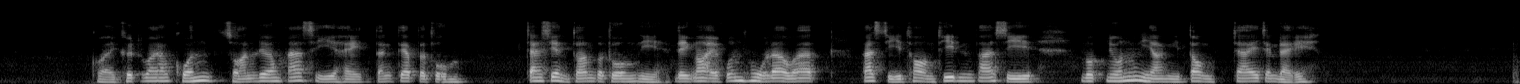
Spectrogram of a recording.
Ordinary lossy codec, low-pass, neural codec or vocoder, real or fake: none; none; codec, 16 kHz, 0.8 kbps, ZipCodec; fake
